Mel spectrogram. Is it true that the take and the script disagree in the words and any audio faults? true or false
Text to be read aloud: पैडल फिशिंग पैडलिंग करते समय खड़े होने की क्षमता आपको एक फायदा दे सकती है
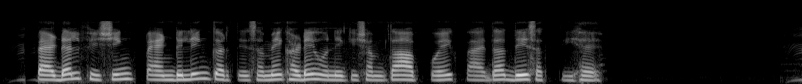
false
